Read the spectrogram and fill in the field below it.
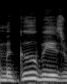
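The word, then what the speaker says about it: Magooby's: be in Baltimore at magoobies rhymes with sweet boobies um June 2nd and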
